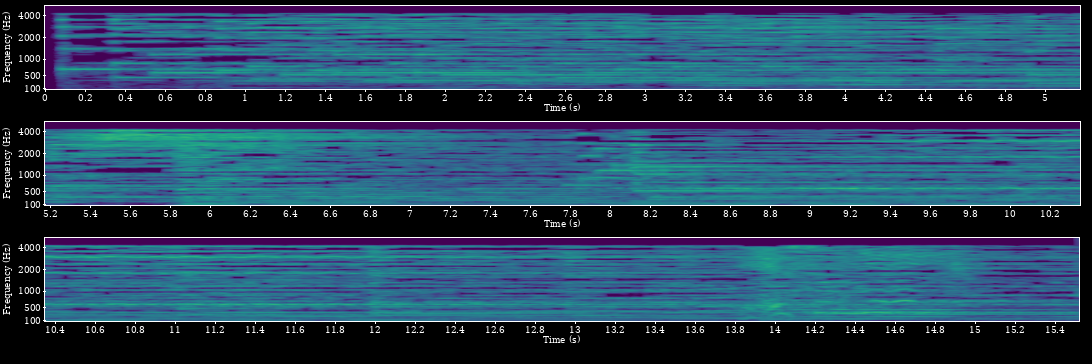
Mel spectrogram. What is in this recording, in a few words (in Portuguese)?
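ESPOSA, male, Telemensagens Dia das Mães; Masc; Telemensagens 2017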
